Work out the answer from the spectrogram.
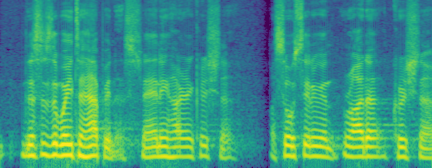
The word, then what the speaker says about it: Hare: Everybody say, Hare Krishna, Krishna Krishna, Hare Hare, Hare Rama, Rama Rama, Hare Hare. Each of those words composed of 2 syllables.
